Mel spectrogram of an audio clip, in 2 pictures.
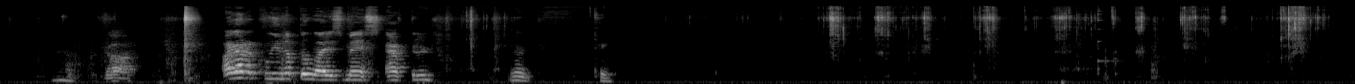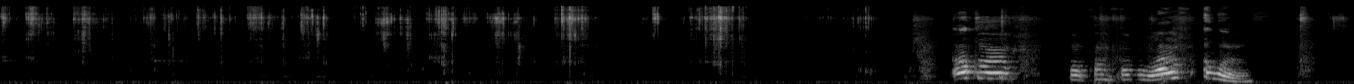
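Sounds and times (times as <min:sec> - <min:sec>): lettuce crunching while chewed: 0:04.4 - 0:05.1, 0:06.6 - 0:22.9.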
